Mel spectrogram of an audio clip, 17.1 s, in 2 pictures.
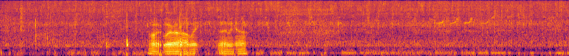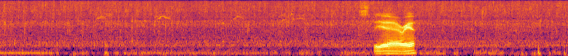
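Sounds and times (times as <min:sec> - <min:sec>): background hiss: 0:00.0 - 0:17.0
bird chirps: 0:06.3 - 0:07.8, 0:09.9 - 0:11.2, 0:12.0 - 0:13.2.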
